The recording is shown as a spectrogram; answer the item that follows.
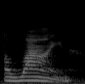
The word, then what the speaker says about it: align: the sound of n the a is at the beginning of a word and a at the beginning of a word often schwas and takes on a muffled a sound this I will be long so this word is align the rest of this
